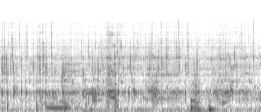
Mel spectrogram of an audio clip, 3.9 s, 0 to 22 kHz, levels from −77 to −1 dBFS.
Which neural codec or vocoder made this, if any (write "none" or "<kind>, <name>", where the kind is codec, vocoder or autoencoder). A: autoencoder, DAC-VAE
